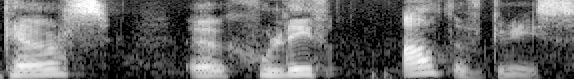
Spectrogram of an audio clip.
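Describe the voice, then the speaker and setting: In a dry, close sound with no echo, a man with a fairly high pitch speaks at a very slow pace. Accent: Polish. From Poland. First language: Polish. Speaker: Eurovision journalist. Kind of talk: casual talk show chat. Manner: halting.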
